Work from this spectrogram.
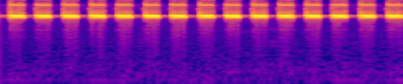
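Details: Summer-evening chirping of a male cricket: fast, evenly spaced high-pitched pulses, roughly three and a half per second, clean and uninterrupted against silence.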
